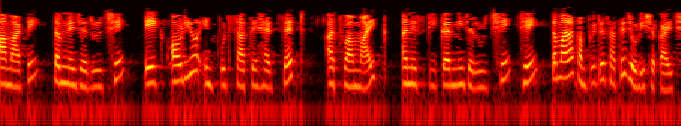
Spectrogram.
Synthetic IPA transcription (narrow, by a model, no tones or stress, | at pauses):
amaʈet̪əmned͡ʒəɾuɾt͡ʃʰeː | kɔɽijoʔɪnpuʈsat̪ʰeɦɛɖseʈ | ət̪ʰʋamaik | ənespikəɾnid͡ʒəɾuɾt͡ʃʰed͡ʒet̪əmaɾakəmpjuʈəɾsat̪ʰed͡ʒoɽiʃəkajt͡ʃʰe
